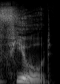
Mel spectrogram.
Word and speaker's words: fjord: In some Swedish words, J is pronounced as ye. Think of fjord.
